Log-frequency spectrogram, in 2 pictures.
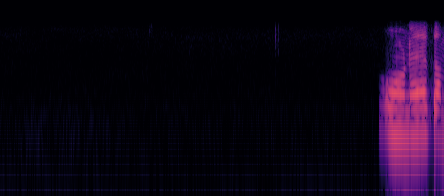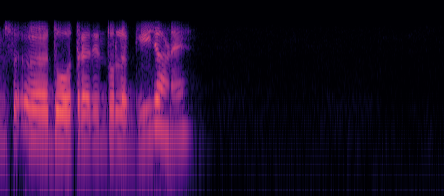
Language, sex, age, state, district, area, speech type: Dogri, female, 30-45, Jammu and Kashmir, Samba, rural, conversation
